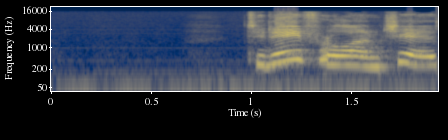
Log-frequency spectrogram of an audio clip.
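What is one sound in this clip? A young boy speaks clearly close to a microphone.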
